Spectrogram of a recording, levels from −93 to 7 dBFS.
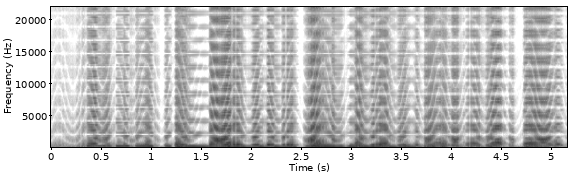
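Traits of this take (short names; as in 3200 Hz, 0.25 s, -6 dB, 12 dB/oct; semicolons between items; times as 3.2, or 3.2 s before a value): aliases and images of a low sample rate 2100 Hz, jitter 0%; phasing stages 12, 3.4 Hz, lowest notch 590–1900 Hz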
